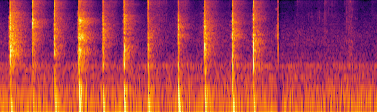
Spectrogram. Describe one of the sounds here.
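Hands pat corn masa dough flat between the palms.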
